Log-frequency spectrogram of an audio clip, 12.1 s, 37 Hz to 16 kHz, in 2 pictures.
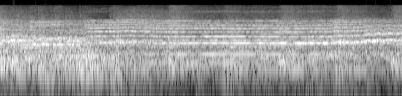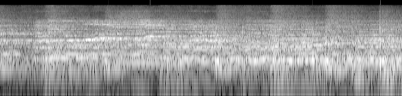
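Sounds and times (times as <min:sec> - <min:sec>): woman singing: 0:00.0 - 0:11.0
orchestra playing: 0:00.0 - 0:12.0.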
